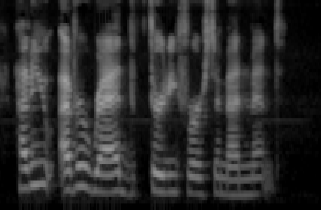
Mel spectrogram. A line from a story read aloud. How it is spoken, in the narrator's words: John growled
